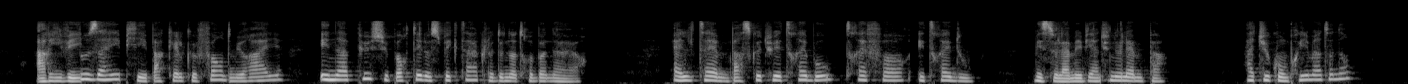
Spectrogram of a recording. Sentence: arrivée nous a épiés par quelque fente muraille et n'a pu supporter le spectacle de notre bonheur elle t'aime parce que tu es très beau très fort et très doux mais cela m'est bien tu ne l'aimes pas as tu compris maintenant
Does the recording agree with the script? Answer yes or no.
yes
